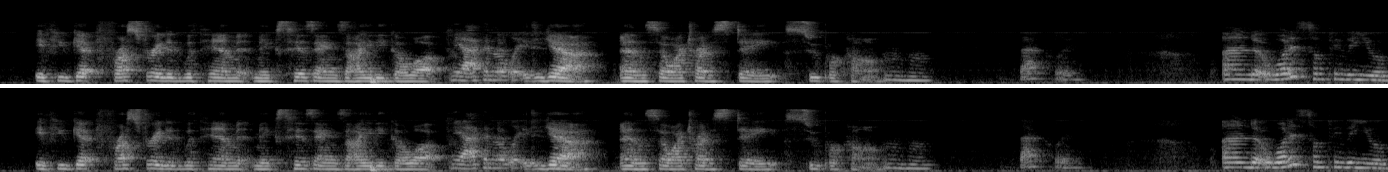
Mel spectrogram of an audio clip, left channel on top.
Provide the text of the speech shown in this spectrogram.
if you get frustrated with him, it makes his anxiety go up. Yeah, I can relate to Yeah, and so I try to stay super calm. Exactly. And what is something that you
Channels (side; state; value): both; normal; correlation 0.46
